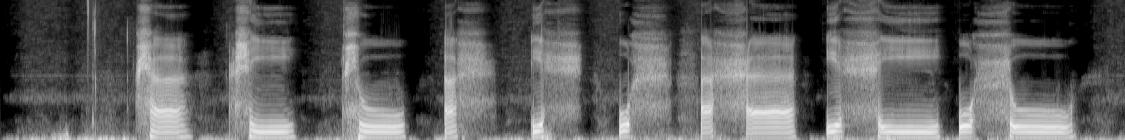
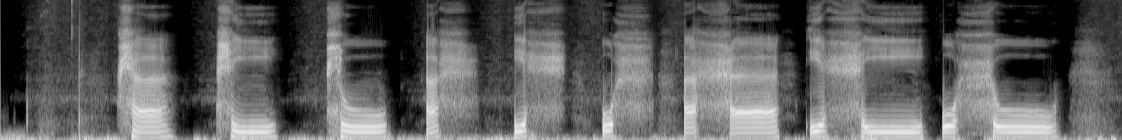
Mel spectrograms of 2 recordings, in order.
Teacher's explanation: H kecil dilafalkan dari tengah tenggorokan, dari tepatnya pada bagian katup epiglotis yang menyempit ke dinding tenggorokan.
